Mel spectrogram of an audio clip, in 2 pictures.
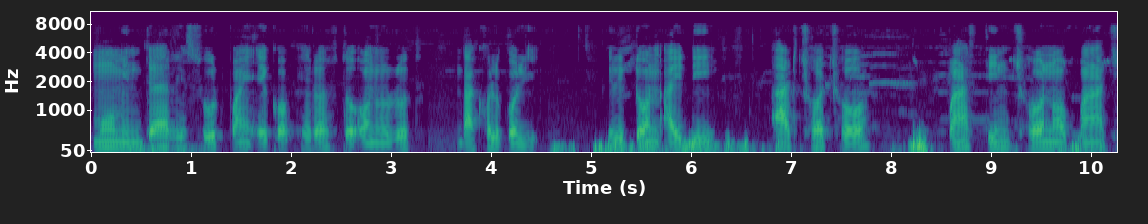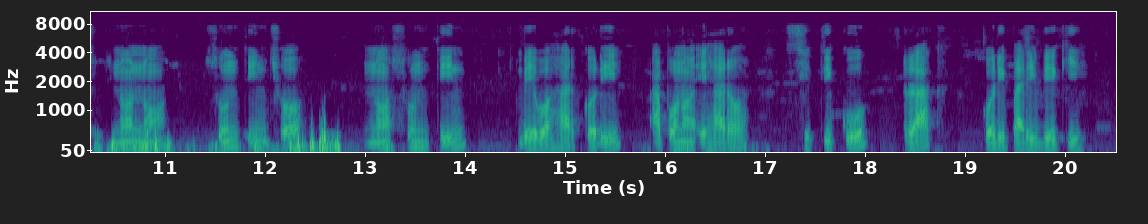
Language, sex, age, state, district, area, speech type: Odia, male, 18-30, Odisha, Nuapada, urban, read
